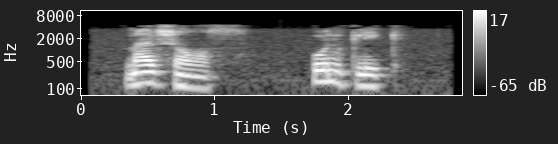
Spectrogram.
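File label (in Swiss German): "malchance", Alsatian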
